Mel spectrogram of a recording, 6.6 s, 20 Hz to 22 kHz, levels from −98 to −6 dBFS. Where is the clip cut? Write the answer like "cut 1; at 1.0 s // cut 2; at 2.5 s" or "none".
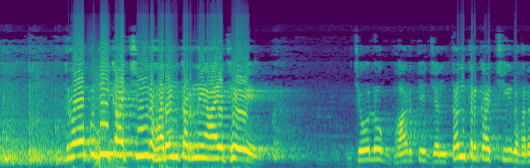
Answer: none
